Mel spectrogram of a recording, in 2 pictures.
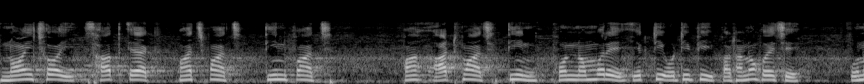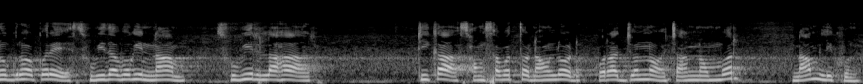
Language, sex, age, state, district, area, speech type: Bengali, male, 45-60, West Bengal, Jhargram, rural, read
